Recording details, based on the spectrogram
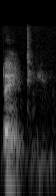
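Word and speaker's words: veinte: If a V starts a word, then it sounds like a B.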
